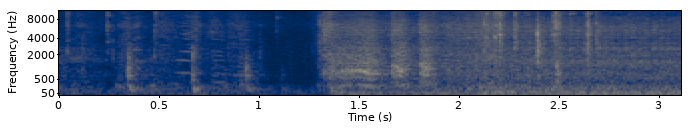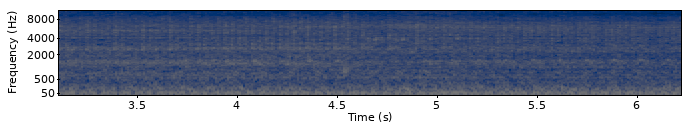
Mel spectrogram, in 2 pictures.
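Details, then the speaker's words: 2005 Toyota Hiace 2.5 D4D diesel after timing belt replacement: cranks briefly, fires quickly and settles to a steady, even idle with no knocks or rattles; healthy engine. "that sounds pretty normal so think we've done it"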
